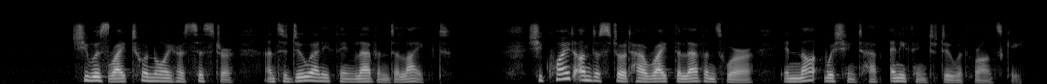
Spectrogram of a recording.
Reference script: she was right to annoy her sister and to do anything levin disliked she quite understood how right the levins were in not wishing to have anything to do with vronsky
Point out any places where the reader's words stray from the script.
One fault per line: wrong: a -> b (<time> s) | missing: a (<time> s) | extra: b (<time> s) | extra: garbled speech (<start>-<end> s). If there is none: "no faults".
no faults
